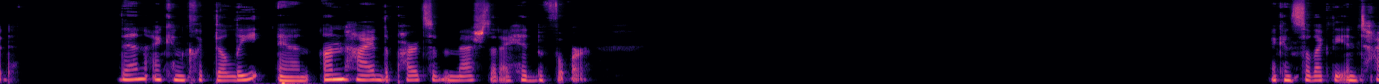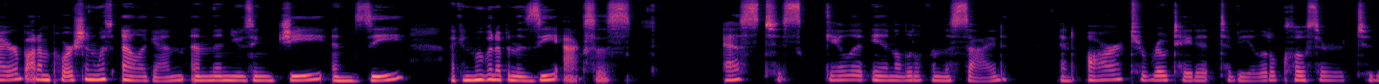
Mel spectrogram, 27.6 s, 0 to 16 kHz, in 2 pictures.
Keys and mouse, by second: 8.1 alt+h, 9.9 KP_1, 12.0 click, 12.7 l, 14.7 g, 15.2 z, 17.3 g, 22.3 s, 25.1 KP_3, 27.2 g.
